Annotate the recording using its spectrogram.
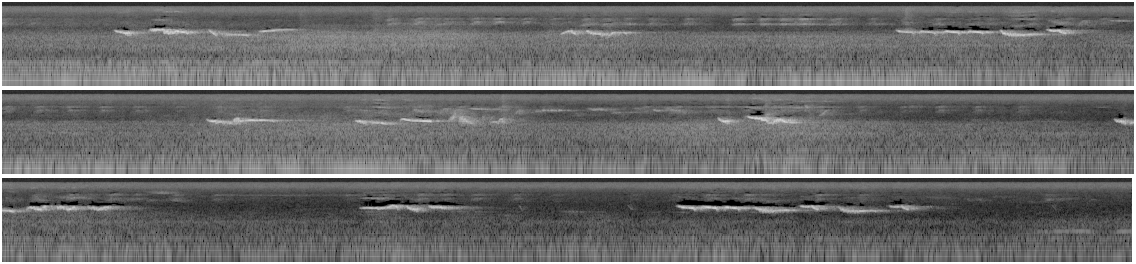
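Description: Small birds chirping, with a short twittering phrase every two to three seconds and fainter high twitters between, over a low steady rumble.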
